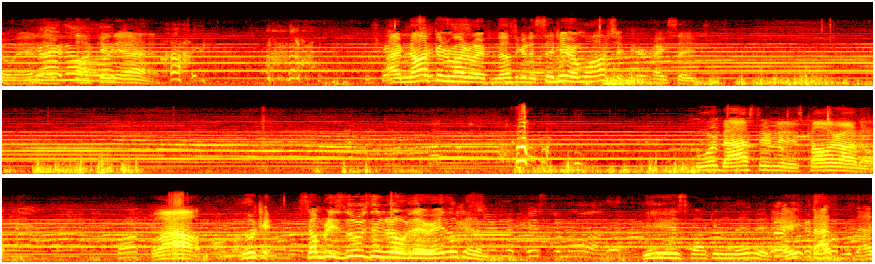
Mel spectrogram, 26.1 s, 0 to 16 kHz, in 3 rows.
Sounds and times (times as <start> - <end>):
Fire engine, fire truck (siren): 0.0 - 26.1.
